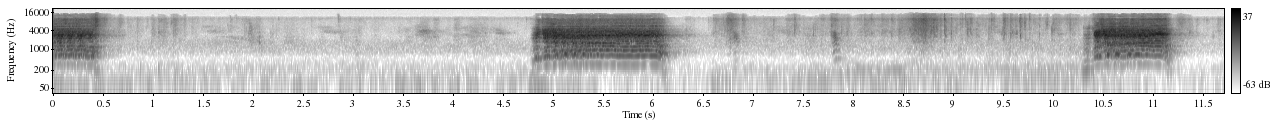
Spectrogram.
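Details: Newborn goat kid within its first hour of life, mother calm beside it: three loud, harmonic, nasal bleats, one at the start, one around five seconds and one near the end, with quiet pauses between.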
